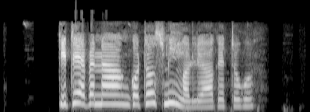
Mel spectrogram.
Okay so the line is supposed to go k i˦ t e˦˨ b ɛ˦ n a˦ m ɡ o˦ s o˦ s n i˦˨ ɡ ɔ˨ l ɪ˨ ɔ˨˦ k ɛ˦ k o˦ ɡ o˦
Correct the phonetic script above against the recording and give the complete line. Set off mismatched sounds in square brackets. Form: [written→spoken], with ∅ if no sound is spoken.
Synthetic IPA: k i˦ t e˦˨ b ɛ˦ n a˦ [m→ŋ] ɡ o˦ [s→t] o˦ s [n→m] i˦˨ [ɡ→ŋ] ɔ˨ l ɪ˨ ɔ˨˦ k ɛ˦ [k→t] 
